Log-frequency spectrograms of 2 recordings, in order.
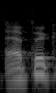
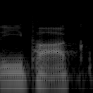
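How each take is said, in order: First: The word ends with an 'ick' sound. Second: The word ends with an 'ock' sound. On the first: This is the usual pronunciation. The speaker calls it right. "the word is pronounced epic normally" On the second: This is how the game's makers say it. The speaker calls it wrong. "the devs said on Reddit that they pronounce it epoch, which sucks"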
